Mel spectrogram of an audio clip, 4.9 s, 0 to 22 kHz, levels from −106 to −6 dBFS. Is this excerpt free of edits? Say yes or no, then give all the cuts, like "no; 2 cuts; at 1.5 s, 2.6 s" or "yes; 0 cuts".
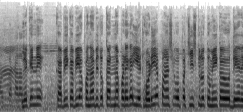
yes; 0 cuts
